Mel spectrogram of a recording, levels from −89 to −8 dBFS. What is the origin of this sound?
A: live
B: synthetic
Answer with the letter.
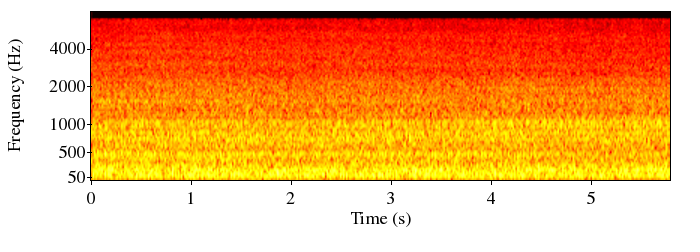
A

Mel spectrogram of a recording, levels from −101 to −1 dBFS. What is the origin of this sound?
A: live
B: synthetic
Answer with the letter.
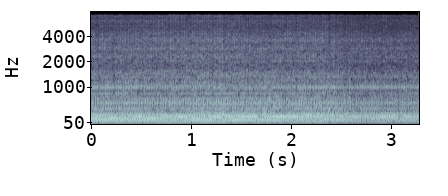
A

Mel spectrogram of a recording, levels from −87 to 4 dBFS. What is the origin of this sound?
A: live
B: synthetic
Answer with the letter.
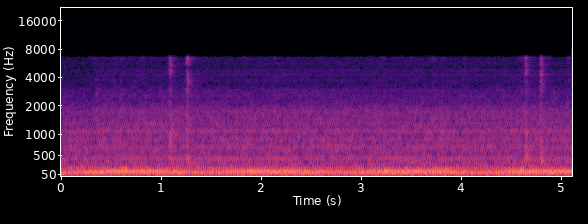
B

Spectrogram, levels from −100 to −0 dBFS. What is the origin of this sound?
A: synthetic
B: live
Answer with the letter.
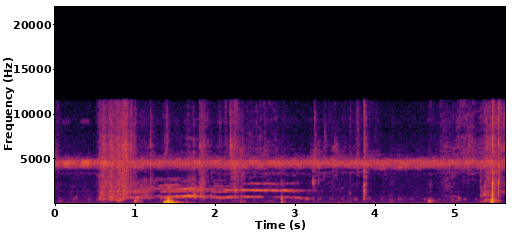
A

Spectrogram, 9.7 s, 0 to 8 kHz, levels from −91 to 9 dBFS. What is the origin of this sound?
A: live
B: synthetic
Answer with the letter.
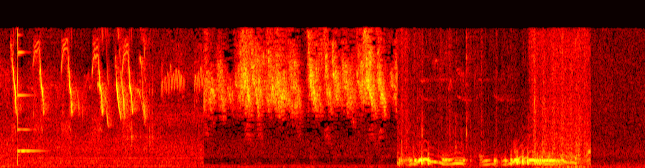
A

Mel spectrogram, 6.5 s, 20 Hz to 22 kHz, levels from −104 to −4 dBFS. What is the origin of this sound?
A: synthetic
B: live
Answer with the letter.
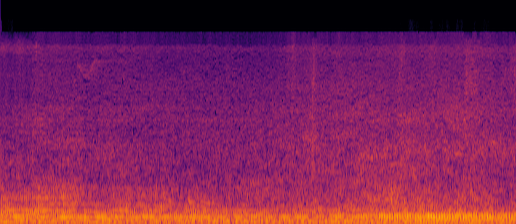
B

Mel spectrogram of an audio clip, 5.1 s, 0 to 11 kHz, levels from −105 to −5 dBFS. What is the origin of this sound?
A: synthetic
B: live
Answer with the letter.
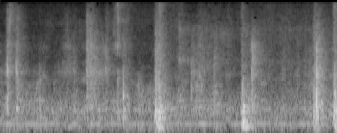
A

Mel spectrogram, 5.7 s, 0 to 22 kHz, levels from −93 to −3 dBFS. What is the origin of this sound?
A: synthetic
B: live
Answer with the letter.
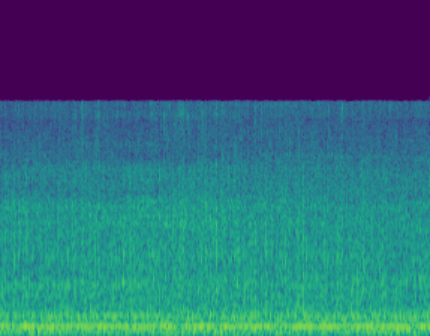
A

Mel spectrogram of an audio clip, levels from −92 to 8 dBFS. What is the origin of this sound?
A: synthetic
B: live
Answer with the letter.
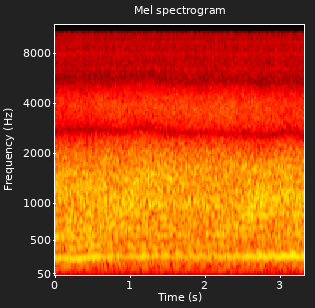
B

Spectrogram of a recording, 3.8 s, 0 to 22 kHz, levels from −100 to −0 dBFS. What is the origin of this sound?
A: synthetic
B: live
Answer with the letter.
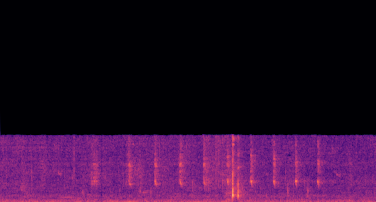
B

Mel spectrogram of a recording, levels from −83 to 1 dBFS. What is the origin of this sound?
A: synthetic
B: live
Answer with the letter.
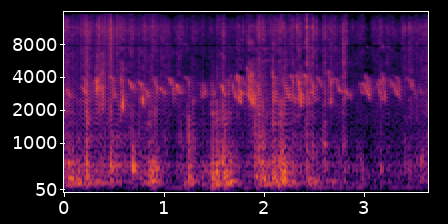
A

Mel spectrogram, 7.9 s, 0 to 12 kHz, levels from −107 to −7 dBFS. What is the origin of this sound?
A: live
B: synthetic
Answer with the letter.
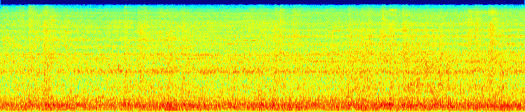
A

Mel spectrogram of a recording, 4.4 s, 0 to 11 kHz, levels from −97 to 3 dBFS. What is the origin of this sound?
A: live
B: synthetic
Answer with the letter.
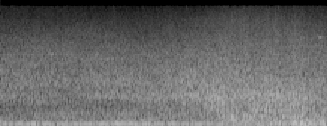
A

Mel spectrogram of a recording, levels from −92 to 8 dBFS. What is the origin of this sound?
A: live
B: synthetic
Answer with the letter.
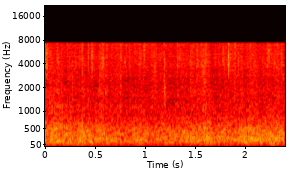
B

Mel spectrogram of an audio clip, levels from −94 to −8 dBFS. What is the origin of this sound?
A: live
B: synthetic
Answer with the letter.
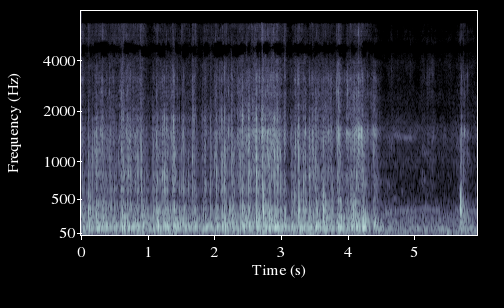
B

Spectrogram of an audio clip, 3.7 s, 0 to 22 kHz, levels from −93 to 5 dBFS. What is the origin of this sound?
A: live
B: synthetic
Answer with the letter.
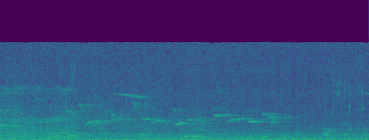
A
